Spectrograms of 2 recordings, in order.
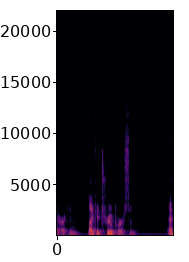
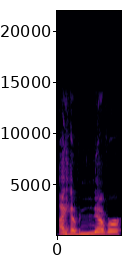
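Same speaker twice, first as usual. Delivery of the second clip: excited; 5 semitones higher, 7 dB louder than usual. Real, not acted. Host reacts excitedly to story.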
